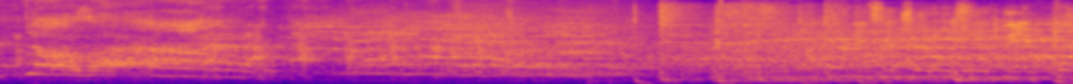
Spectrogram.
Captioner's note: Vader laughs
